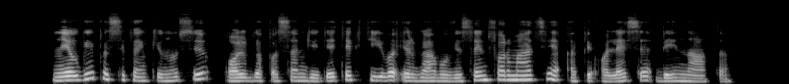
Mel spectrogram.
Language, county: Lithuanian, Marijampolė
